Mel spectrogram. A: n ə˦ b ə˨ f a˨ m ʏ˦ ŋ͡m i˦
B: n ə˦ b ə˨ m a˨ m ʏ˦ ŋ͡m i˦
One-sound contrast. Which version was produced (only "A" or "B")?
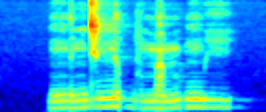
B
